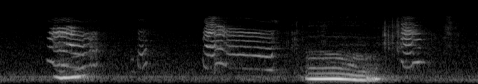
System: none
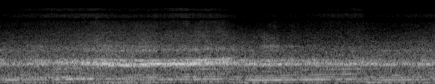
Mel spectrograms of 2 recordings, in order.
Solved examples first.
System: none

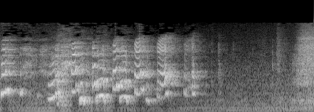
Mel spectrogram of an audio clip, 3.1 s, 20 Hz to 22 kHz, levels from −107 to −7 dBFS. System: none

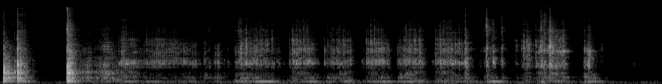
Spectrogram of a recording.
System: none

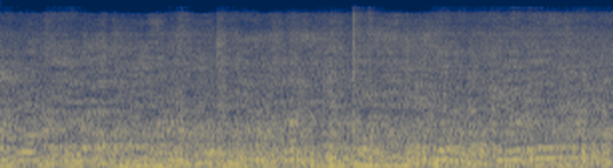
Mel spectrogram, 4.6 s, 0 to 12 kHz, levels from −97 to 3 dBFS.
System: codec, SNAC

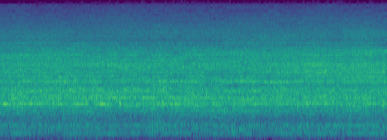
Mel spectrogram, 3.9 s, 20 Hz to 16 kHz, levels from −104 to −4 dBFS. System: codec, SNAC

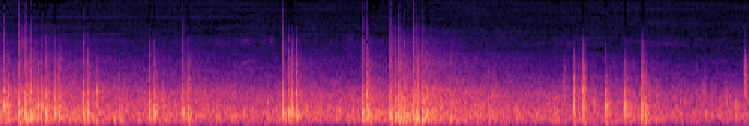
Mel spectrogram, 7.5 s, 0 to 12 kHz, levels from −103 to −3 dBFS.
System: none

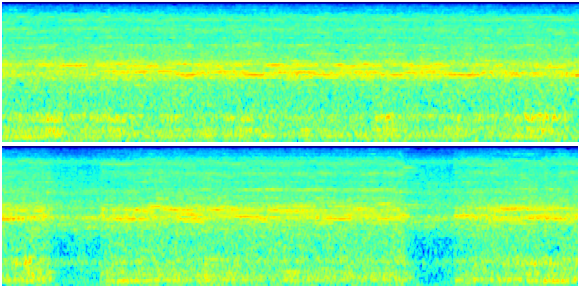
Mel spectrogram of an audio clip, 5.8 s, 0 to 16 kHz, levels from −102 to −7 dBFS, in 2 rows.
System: none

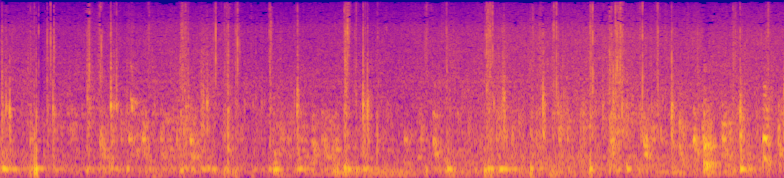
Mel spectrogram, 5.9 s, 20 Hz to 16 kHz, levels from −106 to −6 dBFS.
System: none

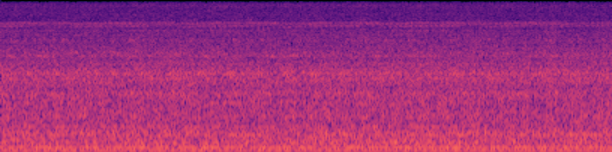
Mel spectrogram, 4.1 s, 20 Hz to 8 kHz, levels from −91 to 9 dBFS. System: none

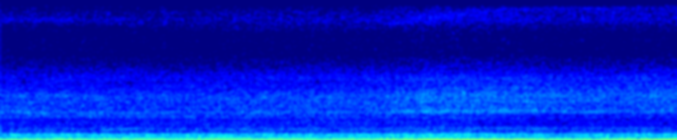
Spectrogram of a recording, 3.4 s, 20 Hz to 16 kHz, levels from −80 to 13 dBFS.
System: none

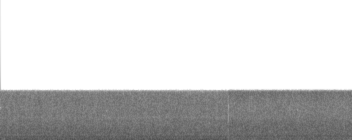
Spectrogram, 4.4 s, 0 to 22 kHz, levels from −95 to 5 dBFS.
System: none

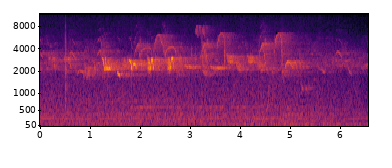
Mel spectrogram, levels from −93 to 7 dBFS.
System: none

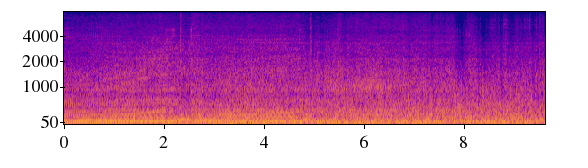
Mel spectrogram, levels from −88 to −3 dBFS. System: none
